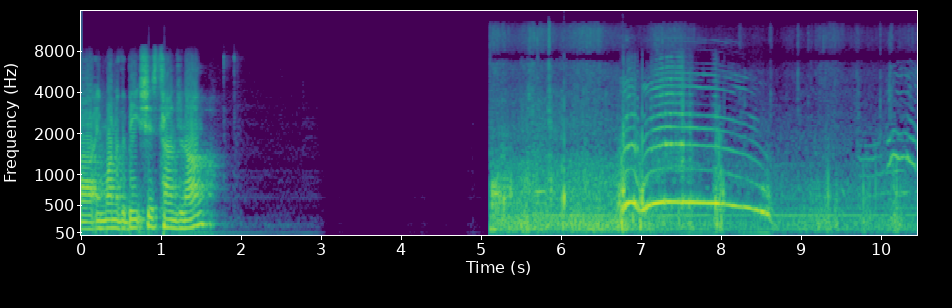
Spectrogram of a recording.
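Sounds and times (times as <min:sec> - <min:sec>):
speech: 0:00.0 - 0:01.7
fishing boat motor droning: 0:05.1 - 0:10.4
wind noise: 0:05.1 - 0:10.4.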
